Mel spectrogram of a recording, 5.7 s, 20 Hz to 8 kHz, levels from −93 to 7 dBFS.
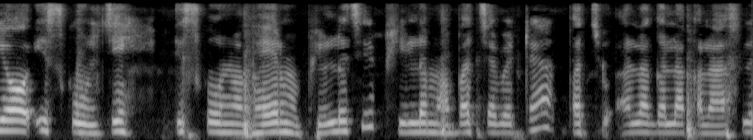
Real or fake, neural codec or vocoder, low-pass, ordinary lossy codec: fake; codec, 24 kHz, 3.1 kbps, DualCodec; 7.2 kHz; MP3, 64 kbps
